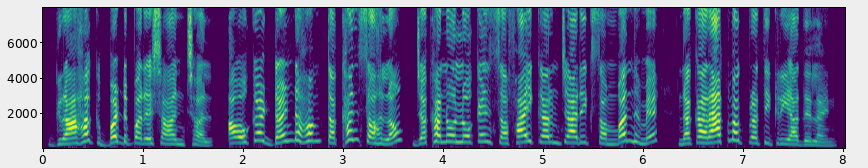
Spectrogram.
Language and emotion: Maithili, angry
